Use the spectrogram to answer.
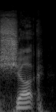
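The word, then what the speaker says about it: Shough: Tyler Shuck looks like he might be a starting quarterback in the NFL. Yuck. You know what rhymes with Shuck? Yuck.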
